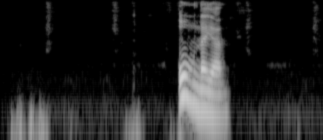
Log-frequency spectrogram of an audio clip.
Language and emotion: Russian, positive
